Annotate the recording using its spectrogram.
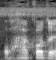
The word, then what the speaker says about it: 十八番: 18 番と書いてお箱と読みます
